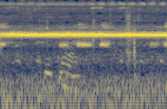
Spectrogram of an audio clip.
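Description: Night chorus of frogs and insects: a steady high-pitched drone with short calls repeated about three times a second.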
